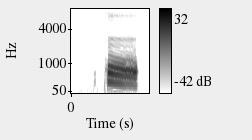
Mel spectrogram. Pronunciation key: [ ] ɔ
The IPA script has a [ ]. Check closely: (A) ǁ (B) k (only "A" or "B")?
B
